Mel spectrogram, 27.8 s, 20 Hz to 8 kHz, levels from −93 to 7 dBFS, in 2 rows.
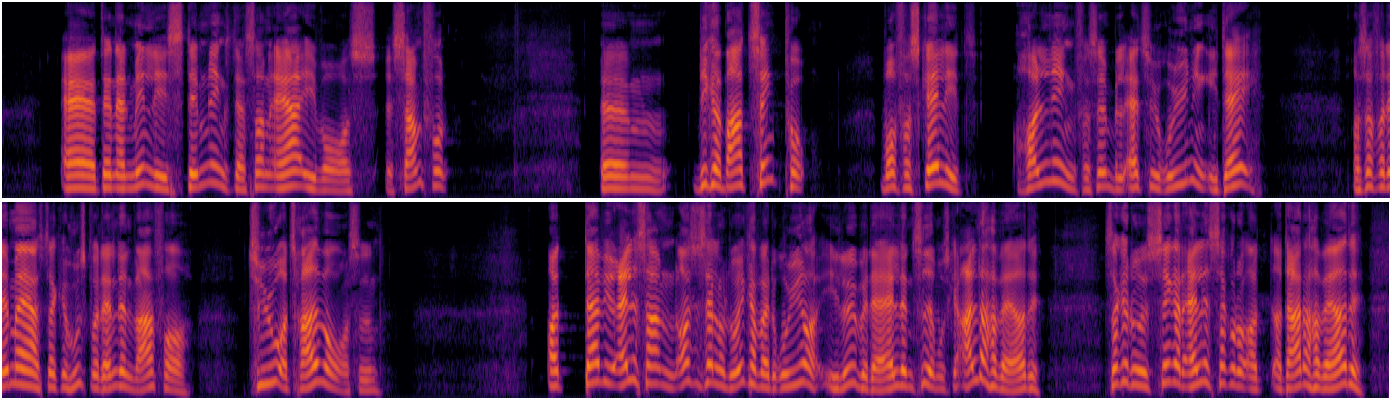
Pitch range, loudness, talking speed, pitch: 185-255 Hz, -28 LUFS, 185 wpm, 215 Hz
